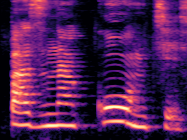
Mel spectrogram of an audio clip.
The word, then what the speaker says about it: Познакомьтесь: Познакомьтесь. So, O, not stressed, we pronounce it as A.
